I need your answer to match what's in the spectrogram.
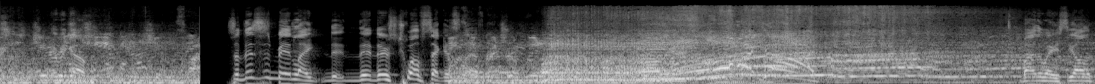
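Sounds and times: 
speech: 0.4s - 8.2s, 10.2s - 10.9s
racing motorbikes roaring past at a race event: 5.4s - 10.9s.

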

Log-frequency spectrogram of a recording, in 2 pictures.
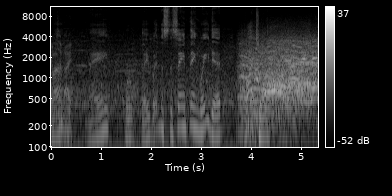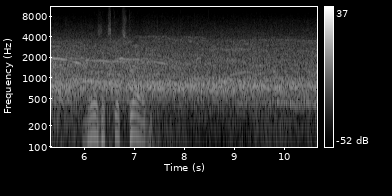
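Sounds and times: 
speech: 0.1s - 4.6s, 6.0s - 7.5s
large stadium crowd roaring and cheering at baseball game: 3.7s - 10.6s.

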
